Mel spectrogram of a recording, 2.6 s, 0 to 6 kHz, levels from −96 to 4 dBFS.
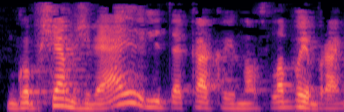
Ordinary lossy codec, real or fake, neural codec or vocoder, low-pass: MP3, 24 kbps; real; none; 5.4 kHz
